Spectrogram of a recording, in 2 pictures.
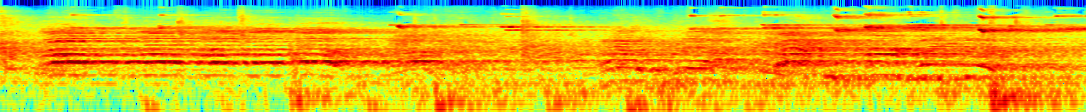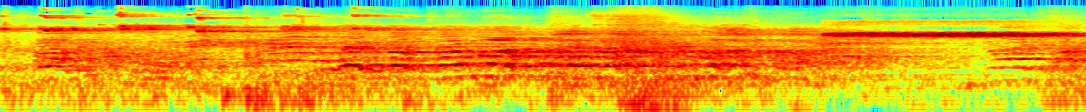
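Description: Basketball game on a hardwood gym floor: a ball bouncing in irregular thuds and sneakers squeaking in many short, high squeals, with spectators' voices in an echoing hall. A long, steady high tone begins near the end.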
